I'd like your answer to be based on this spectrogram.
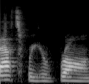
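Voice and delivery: low, loud snarling voice. Narrating a story, voicing a character snarling at another. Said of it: "Snape snarled".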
